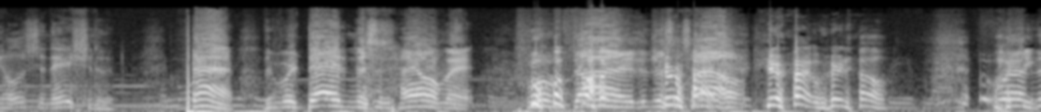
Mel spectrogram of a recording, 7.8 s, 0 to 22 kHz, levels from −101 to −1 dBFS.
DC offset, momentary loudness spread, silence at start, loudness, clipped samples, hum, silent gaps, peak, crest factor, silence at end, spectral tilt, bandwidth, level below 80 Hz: under 0.1%; 18 LU; 0 s; -16 LUFS; under 0.1%; none; none; 0 dBFS; 16 dB; 0 s; -4 dB/octave; 16.5 kHz; -38 dBFS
